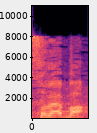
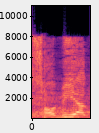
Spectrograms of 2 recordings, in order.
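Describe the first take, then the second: First: The name begins with 'su-wai' and ends 'ba'. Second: The name begins with 'sau' and ends 'biya'. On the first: The speaker calls it right. "से पर पेश है, वाव पे जबर है" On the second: The speaker calls it wrong. "सौबिया कोई लफ्ज नहीं"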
